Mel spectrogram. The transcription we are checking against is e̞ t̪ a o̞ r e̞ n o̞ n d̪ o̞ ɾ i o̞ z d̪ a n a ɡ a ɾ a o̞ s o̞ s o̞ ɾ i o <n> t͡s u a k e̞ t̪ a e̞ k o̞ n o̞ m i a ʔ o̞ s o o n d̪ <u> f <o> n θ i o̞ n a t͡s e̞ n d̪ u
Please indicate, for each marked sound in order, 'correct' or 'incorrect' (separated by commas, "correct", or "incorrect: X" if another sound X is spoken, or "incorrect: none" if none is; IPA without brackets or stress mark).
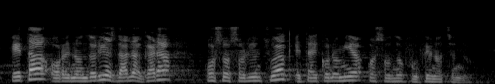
correct, incorrect: o, incorrect: u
